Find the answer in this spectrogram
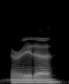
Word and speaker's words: Nerida: uh so with what do you call and Narita Narita right we were like that's how he pronounce it yeah yeah sure um you know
